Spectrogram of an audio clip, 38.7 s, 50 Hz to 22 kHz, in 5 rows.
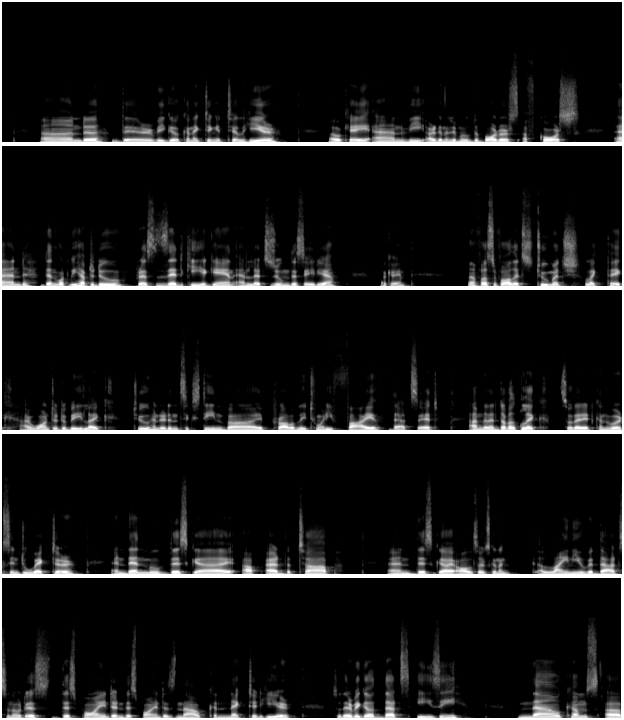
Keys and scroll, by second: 9.7 z.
